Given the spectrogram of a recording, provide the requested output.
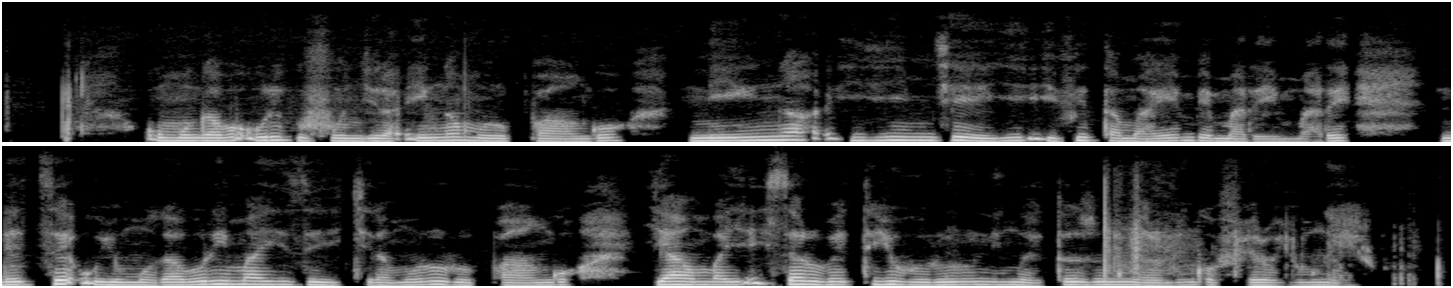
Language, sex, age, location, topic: Kinyarwanda, female, 18-24, Nyagatare, agriculture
